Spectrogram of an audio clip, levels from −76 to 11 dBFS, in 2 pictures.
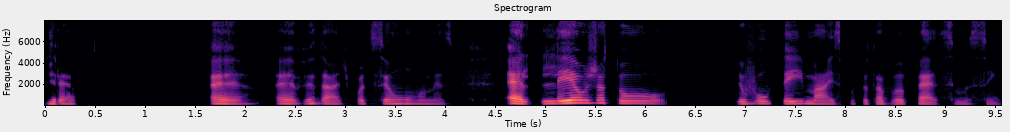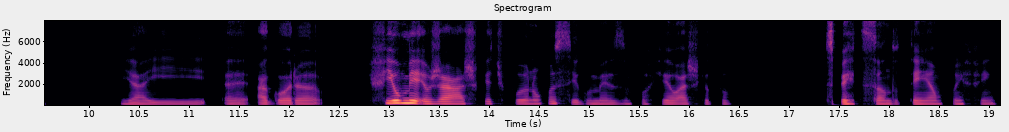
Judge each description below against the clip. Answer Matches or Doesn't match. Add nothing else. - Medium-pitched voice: Matches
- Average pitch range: Matches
